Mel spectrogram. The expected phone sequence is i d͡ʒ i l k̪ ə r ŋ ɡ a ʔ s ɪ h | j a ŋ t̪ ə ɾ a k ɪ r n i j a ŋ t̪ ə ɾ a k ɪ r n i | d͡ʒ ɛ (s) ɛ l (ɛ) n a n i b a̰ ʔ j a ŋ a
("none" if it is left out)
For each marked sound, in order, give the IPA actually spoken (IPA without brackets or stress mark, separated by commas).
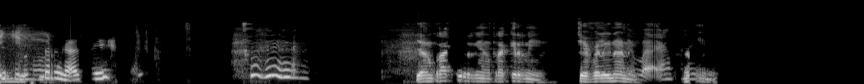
f, i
